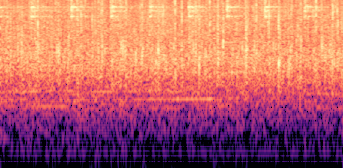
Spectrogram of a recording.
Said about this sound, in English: Would you clap your hands and help me praise God?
